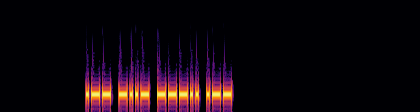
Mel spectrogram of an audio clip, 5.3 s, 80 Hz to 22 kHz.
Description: Morse code, heard as a keyed tone, about 36 wpm, 700 Hz. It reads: WX8W
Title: USA Call Signs - 4 Characters - Repeated 3x - 35wpm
